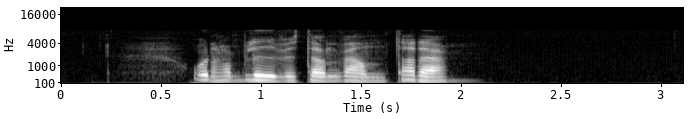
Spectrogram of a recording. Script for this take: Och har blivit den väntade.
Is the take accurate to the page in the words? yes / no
yes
